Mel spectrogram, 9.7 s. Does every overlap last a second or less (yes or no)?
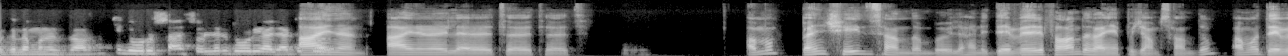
yes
